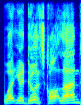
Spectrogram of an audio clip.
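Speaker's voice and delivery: loud, high Scottish brogue; Scottish accent. Shown as a demonstration. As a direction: ask it like a Scotsman. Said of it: "can you do a Scottish accent?".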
